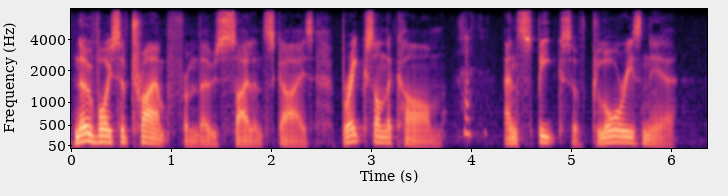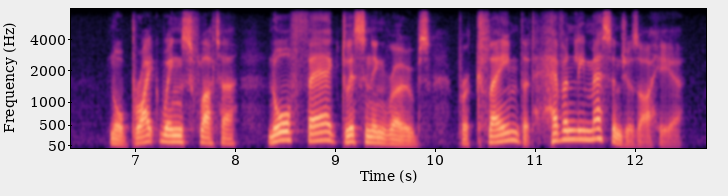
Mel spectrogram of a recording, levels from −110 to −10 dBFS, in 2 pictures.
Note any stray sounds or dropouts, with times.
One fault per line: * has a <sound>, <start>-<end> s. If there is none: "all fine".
* has a laugh, 3.9-4.2 s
